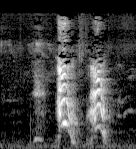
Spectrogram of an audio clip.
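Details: A Labrador Retriever puppy at home gives a soft lead-in yelp and then two clear, loud barks about half a second apart, each with a rising then falling tone.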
